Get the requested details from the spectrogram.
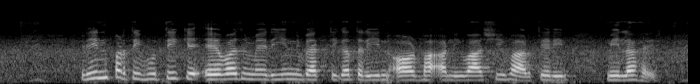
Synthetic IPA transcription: ɾiːnpɾət̪ɪbʱʊt̪ikeʔeːʋəd͡ʒmẽɾiːnʋjək̚t̪ɪɡət̪ɾiːnɔːɾbʱa̰ə̰niʋaːʃibʱaːɾt̪ijəɾiːn | mɪlaɦɛ̰ː

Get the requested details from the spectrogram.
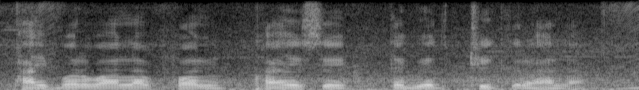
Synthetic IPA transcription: pʰajbəɾbalapʰəlkʰaeset̪əbijət̪ʈʰikɾəɦla

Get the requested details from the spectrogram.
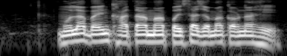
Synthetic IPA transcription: molabəjəŋkʰat̪amãpəjsad͡ʒəmakəʋɳaɦḛ

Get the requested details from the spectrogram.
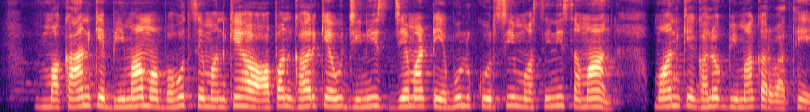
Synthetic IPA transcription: məkaːnkebimamẽbəɦut̪semənkʰeɦɔəpənɡʱəɾkeud͡ʒinisd͡ʒemaʈebulkuɾsiməsinisəmaːn | mənkeɡʱəlok̚bimakəɾʋat̪ʰe

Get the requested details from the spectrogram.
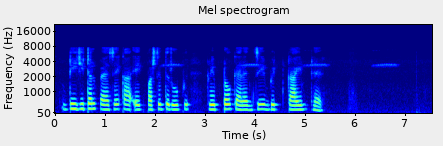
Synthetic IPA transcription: ɖɪd͡ʒɪʈəlpɛːsekaʔeːk̚pɾəsɪd̪ʱːɾuːp | kɾɪp̚ʈokɛːɾə̃nsibɪʈ̚kaːɪɳɖɦɛː

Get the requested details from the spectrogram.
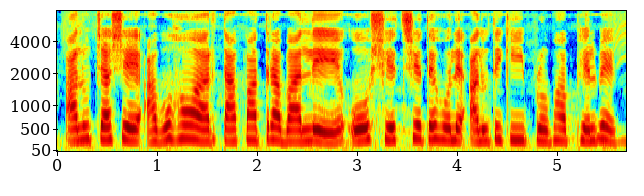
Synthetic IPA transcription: alut͡ɕaʃeʔaboɦaoaɾt̪apmat̪ːɾabalːeoʃet̪ʃet̪eɦoleʔalut̪ekipɾobʱab̚felbe

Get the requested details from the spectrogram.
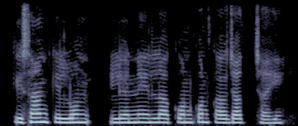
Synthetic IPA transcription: kɪsaːnkelon | leːnelakɔːnkɔːnkaːɾd͡ʒaːt̪̚t͡ʃaːɦi

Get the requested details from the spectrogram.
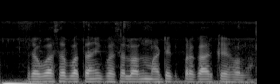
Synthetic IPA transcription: ɾəʋasabət̪aikbʰʱəsəlʋalmaʈikpɾəkaɾkeɦola

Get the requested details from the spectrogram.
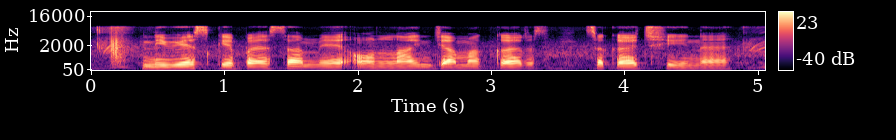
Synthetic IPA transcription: nɪʋeːskepɛːsamẽʔɔːnlaːɪnd͡ʒəmakəɾ | səkɛt͡ʃʰinɛː

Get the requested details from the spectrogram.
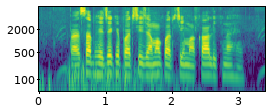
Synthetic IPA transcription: pɛːsabʱeːd͡ʒekepəɾt͡ʃid͡ʒamãpəɾt͡ʃimãkalɪkʰnaɦɛː

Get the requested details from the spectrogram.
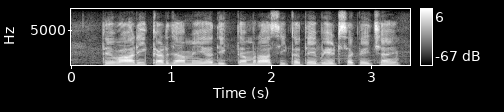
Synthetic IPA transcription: t̪eʋʱaɾikəɾd͡ʒamẽəd̪ʱɪk̚t̪əmɾasikət̪ebʱeʈʰsəkɛt͡ʃʰə̃

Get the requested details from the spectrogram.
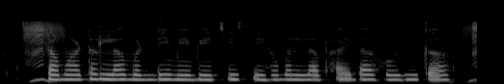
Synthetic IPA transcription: ʈəmaːʈəɾlamə̃ɳɖimẽbeːt͡ʃiseɦɐməllapʰa̰ːɪd̪ahoːɦikaː

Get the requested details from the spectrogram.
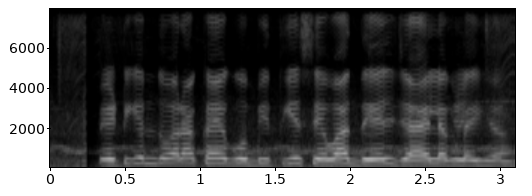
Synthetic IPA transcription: peːʈijənd̪waːɾakaeɡobit̪jeseːʋad̪eːld͡ʒaːelɐɡɾəiɦɛː

